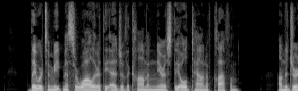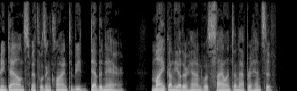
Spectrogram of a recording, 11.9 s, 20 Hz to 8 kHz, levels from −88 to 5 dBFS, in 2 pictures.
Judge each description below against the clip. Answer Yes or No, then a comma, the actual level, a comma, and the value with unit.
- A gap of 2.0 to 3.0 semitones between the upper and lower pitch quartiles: Yes, average, 2.7 semitones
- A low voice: Yes, very low, 95 Hz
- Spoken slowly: No, average, 185 wpm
